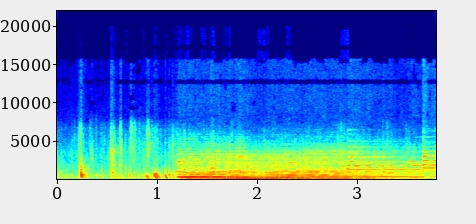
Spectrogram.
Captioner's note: bells tolling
